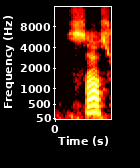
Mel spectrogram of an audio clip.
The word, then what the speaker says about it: Sass: Sass rhymes with ass, just saying from Lurkland.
